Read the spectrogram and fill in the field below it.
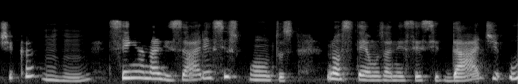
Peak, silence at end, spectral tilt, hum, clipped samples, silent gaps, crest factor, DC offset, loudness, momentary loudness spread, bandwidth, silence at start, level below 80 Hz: -2 dBFS; 0 s; -4.5 dB/octave; none; under 0.1%; none; 18 dB; under 0.1%; -21 LUFS; 9 LU; 8.6 kHz; 0 s; -64 dBFS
